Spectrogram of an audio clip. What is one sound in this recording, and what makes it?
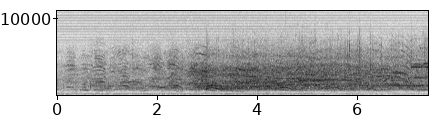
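A large crowd cheers and shouts outdoors, swelling louder.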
